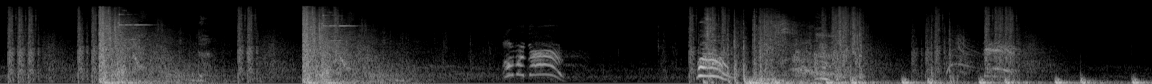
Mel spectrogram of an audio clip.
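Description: Rifle shots crack loudly, each trailing off in a long echo.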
